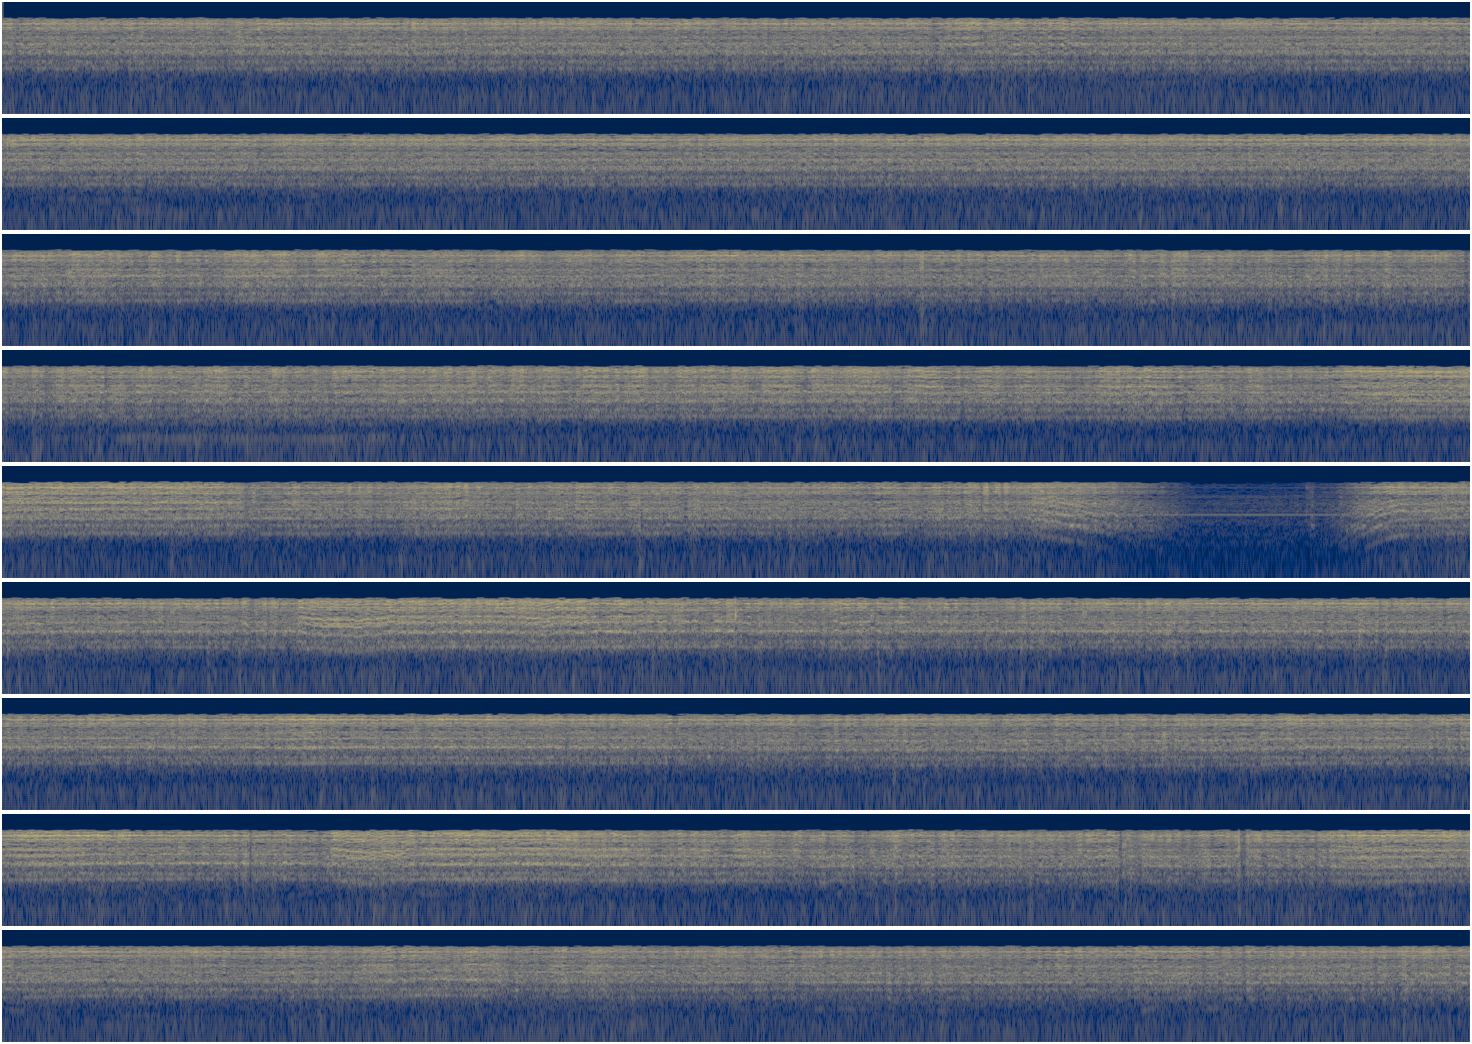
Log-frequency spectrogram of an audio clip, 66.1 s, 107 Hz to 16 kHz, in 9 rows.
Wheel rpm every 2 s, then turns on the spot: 220, 220, 220, 220, 220, 220, 220, 220, 220, 220, 220, 220, 220, 210, 210, 210, 210, 100, 170, 230, 230, 230, 230, 230, 210, 220, 230, 220, 210, 210, 220, 210, 200.
none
